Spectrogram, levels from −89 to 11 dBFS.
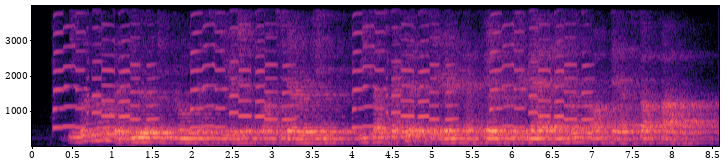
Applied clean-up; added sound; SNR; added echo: none; Wind instrument, woodwind instrument; 10 dB; reverberation time 2.2 s.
